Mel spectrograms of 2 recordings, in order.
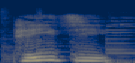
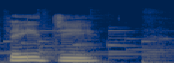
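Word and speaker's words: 飞机: In Korean, it's easy to say peiji because there's no F sound in Korean. But we can just go with the English pronunciation and say feiji with the F sound instead of a P sound.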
